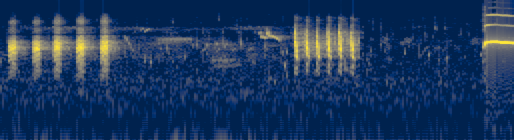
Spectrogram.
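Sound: yellow-breasted chat song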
